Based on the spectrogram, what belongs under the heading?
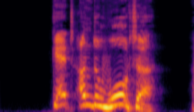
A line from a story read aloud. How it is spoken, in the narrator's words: I shouted, unheeded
